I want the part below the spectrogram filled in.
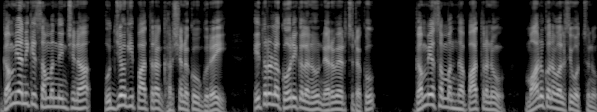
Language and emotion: Telugu, neutral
